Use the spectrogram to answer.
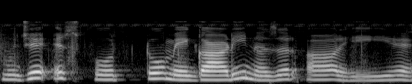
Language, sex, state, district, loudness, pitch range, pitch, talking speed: Hindi, female, Madhya Pradesh, Umaria, -18 LUFS, 210-265 Hz, 220 Hz, 130 wpm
